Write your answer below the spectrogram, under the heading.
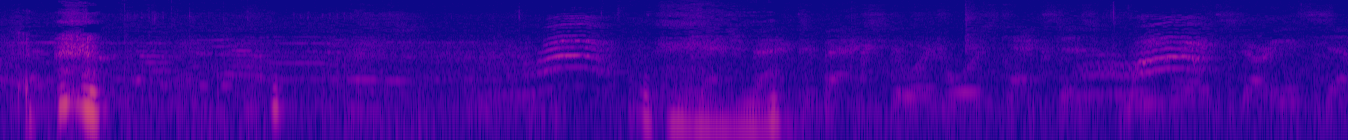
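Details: Lilac/seal point Siamese cat, one year old, performing for the camera indoors: a loud short meow at the start, then two rising-falling drawn-out meows near three and six seconds, with a woman's soft voice speaking between them.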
